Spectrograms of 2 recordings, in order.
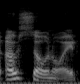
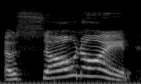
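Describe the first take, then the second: First: Said in the usual way. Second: Higher, louder, slow stress on annoyed; emphatic annoyance. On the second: Shown as a demonstration. Telling friends how annoyed she was, slow loud emphatic. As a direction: drag out how annoyed you were.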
